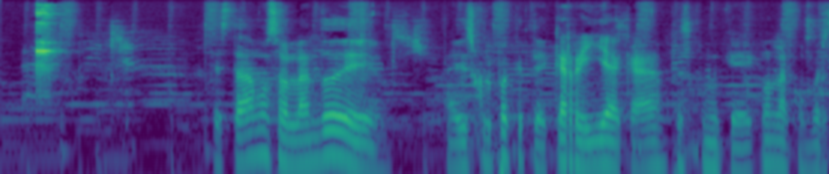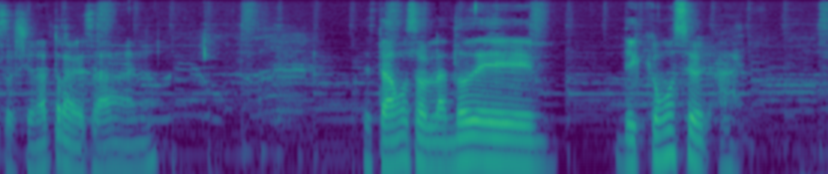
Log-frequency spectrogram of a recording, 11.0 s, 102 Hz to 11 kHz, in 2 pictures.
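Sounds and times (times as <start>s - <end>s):
beer bottles clinking in a toast: 0.2s - 0.5s
speech: 1.4s - 6.8s, 7.9s - 10.5s.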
